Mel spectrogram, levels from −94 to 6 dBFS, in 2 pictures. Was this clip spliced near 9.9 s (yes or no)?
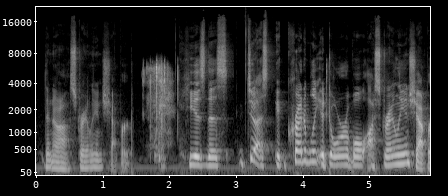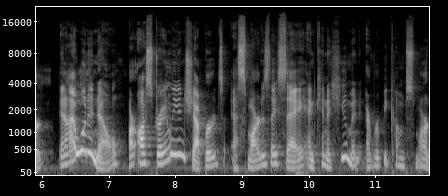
no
